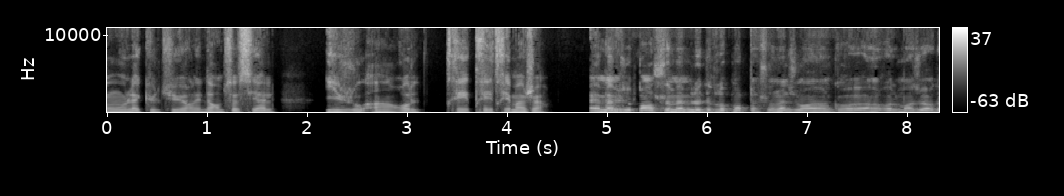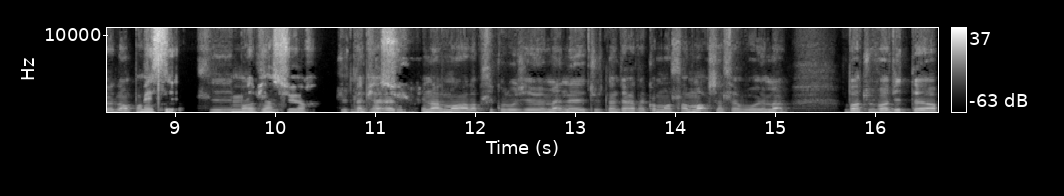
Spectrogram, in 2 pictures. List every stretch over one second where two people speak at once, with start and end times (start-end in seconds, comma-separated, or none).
9.6-11.3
